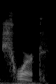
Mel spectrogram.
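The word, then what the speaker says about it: Cvrk: it was it was c v r k pronounce that for me okay schwerk yeah schwerk gosh i gotcha that's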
